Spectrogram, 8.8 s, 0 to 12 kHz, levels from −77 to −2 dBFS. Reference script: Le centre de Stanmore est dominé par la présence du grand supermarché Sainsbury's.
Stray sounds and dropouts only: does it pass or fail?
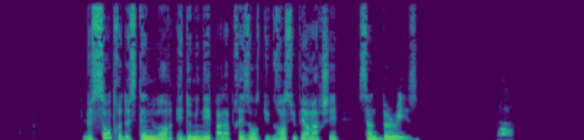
fail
